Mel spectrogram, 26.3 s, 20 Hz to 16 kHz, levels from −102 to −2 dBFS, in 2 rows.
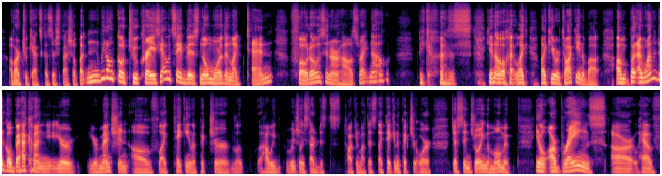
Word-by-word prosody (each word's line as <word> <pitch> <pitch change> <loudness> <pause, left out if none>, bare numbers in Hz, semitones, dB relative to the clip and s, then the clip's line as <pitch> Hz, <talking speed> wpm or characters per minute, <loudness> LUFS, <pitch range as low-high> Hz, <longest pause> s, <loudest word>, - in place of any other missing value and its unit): of - - -5
our - - +3
2 - - -8
cats 75 +1 -8
'cause 80 -1 -10
they're 85 - -8
special, 75 +2 -8
but 115 +3 0
n 190 +4 +2
we 280 - +5
don't 290 -4 +4
go 175 -5 +7
too 150 -1 +2
crazy, 135 +3 +5
I - - +1
would 265 -5 0
say 185 -6 +5
there's 135 -4 +3
no 135 -1 +5
more 125 -2 +2
than, 120 -3 0
like, 90 -3 +1
10 115 - -1 0.4
photos 145 +9 +1
in 150 -3 -1
our 110 -4 +2
house 95 +6 -5
right 145 +3 -2
now 170 +3 -2 0.8
because, 135 - -4 0.3
you 150 - +3
know, 135 -3 +5
uh, - - -6
like 130 0 +1 0.2
like 130 +2 +1
you 140 - +4
were 120 - +1
talking 145 +1 +2
about. 90 -5 -5 0.3
Um, 140 -1 +5
but 165 +2 +5
I 160 - +8
wanted 245 - +2
to 200 - +3
go 150 -2 +4
back 150 +5 +4
on 105 -4 +1
y 100 - -7 0.2
your 100 -3 0 0.3
your 100 -2 -5
mention 105 -2 -3
of, 90 -3 -7
like, 85 -1 -6
taking 120 -4 -4
the 90 - -8
picture, 85 -1 -9
th 95 +1 -13 0.4
how 100 - -3
we 95 - -6 0.3
originally 105 -1 -6
started 85 -1 -9
s 85 - -18
talking 90 -1 -7
about 85 -1 -12
this, 90 -1 -12
like, - - -5
taking - - -4
the - - -7
picture - - -9
or 90 -1 -7 0.6
just 105 0 -5
enjoying 105 0 -2
the 90 - -5
moment. 115 -1 -2 0.5
You 140 - +4
know, 120 -2 +3
our 125 - +6 0.2
brains 130 - +2
are 100 -1 -2 0.2
have 105 -2 -1
115 Hz, 180 wpm, -23 LUFS, 95-145 Hz, 0.8 s, I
